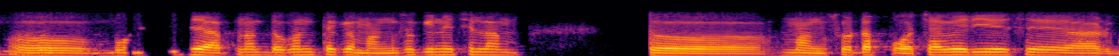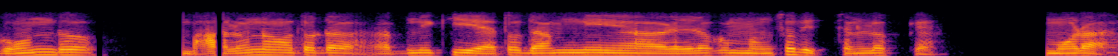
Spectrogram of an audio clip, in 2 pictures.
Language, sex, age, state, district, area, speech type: Bengali, male, 18-30, West Bengal, North 24 Parganas, urban, conversation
